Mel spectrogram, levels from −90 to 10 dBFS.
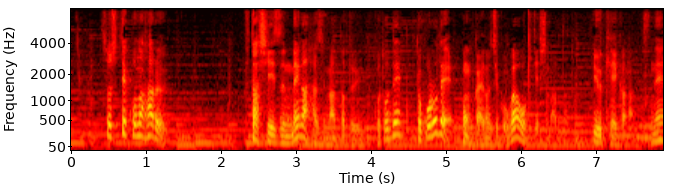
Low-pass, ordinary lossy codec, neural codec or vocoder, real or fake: none; none; none; real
